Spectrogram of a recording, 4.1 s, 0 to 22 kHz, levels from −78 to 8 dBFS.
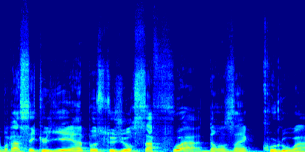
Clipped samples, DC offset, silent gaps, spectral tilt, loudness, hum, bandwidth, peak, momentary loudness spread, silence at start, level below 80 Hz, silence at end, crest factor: under 0.1%; under 0.1%; none; -6 dB/octave; -26 LUFS; none; 19 kHz; -10 dBFS; 7 LU; 0 s; -66 dBFS; 0 s; 16 dB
